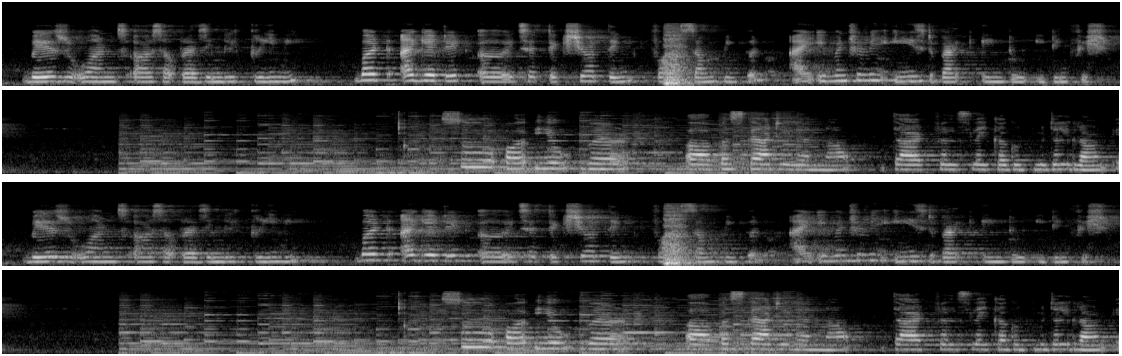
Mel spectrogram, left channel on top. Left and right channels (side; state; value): both; normal; correlation 0.63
